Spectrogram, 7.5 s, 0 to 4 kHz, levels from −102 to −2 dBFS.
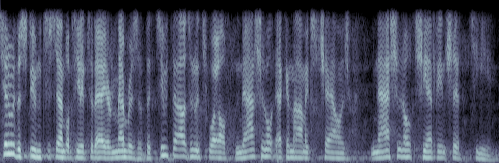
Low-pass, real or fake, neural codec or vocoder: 3.6 kHz; fake; codec, 24 kHz, 1.5 kbps, HILCodec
